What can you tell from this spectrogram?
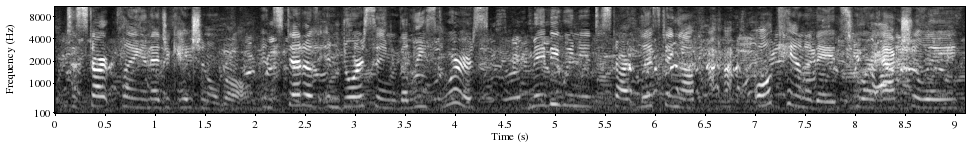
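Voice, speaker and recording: Crowd noise sits behind a woman speaking at a moderate pace. Her voice sounds dry, with no echo. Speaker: activist giving press interview. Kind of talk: interview answer. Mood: earnest, persuasive. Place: street. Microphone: handheld.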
